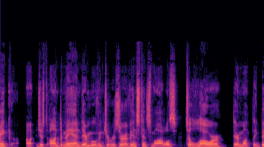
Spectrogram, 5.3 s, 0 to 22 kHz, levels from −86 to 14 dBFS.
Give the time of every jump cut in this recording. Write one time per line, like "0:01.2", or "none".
0:03.6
